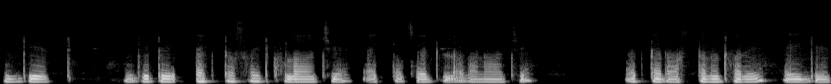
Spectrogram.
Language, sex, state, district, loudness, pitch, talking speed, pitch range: Bengali, male, West Bengal, Paschim Medinipur, -20 LUFS, 130 Hz, 115 wpm, 120-140 Hz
